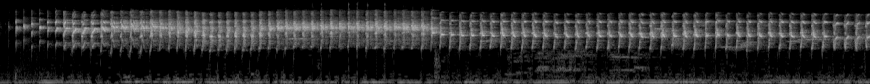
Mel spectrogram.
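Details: A lovebird's long ngekek, the chattering song judged in contests: a loud, dense high trill for about four seconds, then continuing as clearly separated rapid pulses, roughly three a second, never pausing; faint low hum behind.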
